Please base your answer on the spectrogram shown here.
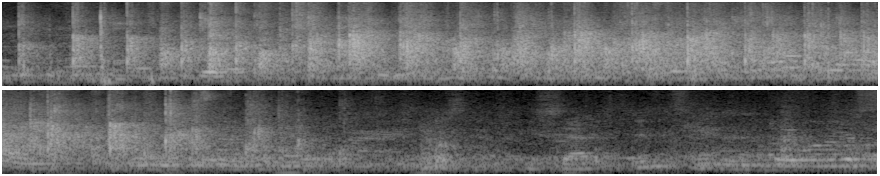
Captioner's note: applause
